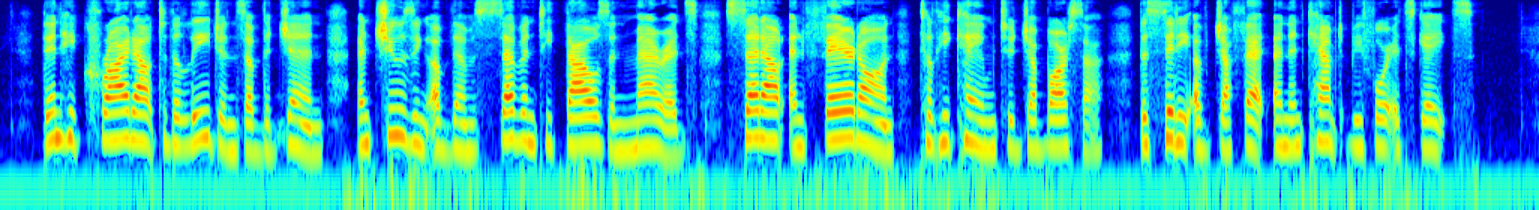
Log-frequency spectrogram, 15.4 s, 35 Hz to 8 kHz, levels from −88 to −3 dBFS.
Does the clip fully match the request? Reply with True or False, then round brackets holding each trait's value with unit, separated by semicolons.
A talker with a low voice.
False (185 Hz)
